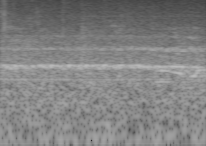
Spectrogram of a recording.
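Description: A distant opera singer holding one long high note, heard faintly.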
